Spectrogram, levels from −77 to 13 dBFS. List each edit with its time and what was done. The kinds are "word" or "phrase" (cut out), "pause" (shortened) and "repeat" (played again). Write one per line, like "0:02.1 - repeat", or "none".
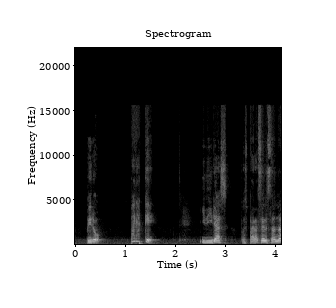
none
